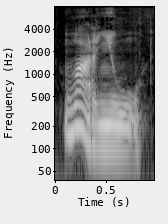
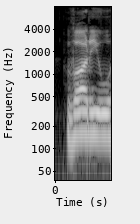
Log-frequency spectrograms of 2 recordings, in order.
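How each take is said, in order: First: An ny sound follows the r. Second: A j sound follows the r. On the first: This is the Palóc dialect form. "szóalakokkal találkozunk" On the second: This is the standard form.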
